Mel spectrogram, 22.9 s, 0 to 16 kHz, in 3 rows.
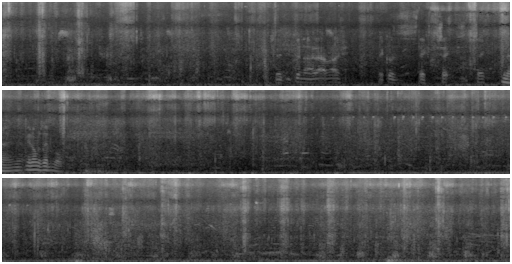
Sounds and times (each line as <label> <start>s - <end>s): two horses 0.0s - 22.8s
